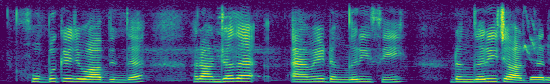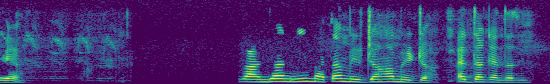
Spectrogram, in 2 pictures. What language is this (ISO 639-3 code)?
pan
